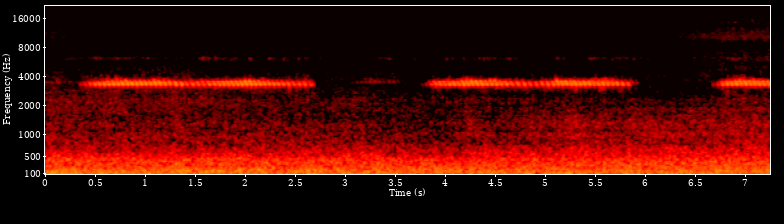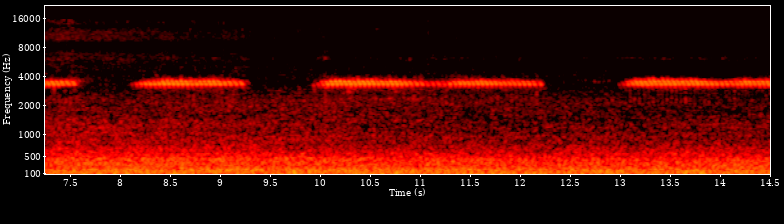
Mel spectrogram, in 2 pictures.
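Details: Crickets with soft wind, a high shrill trill broken into short bursts of about one to two seconds repeating steadily, each separated by brief silences, over continuous low wind.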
